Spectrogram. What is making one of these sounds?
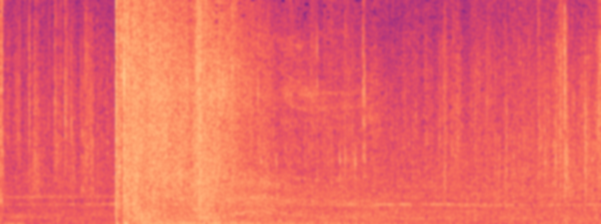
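Flames roar and crackle nearby.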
